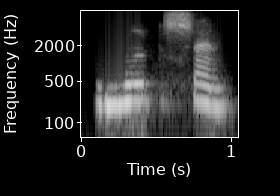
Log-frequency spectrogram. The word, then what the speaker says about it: Würstchen: ডাব্লিউ কে কিভাবে উচ্চারণ করবেন আপনি? বি এর মতো, ভি এর মতো।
